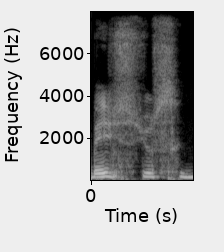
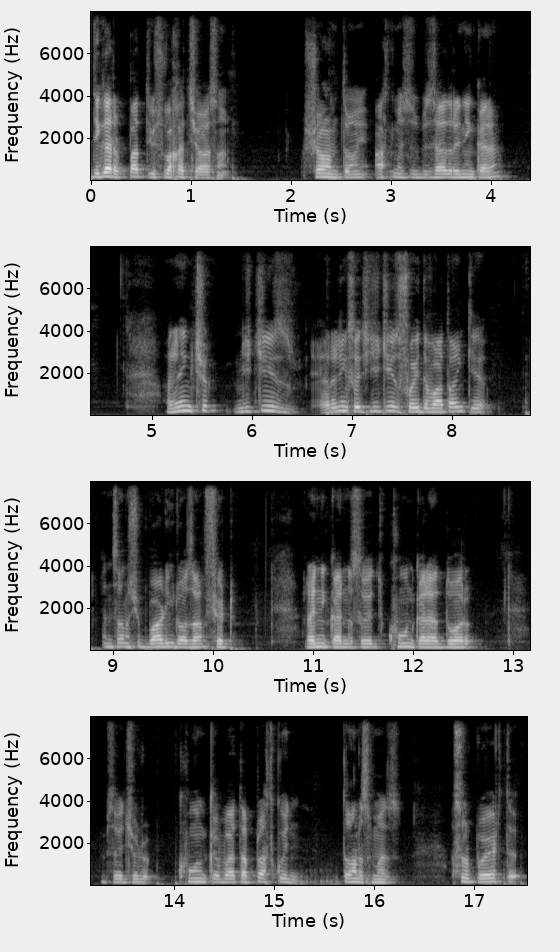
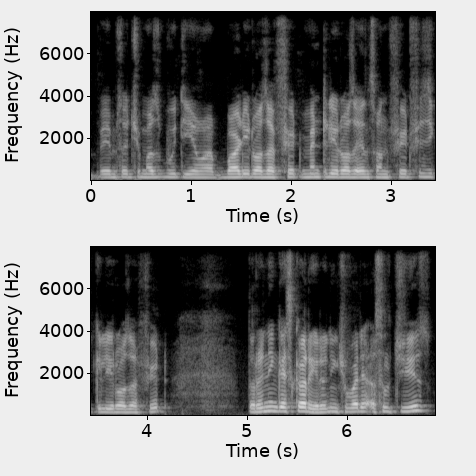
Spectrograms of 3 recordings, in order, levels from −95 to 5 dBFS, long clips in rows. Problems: background sounds at intervals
